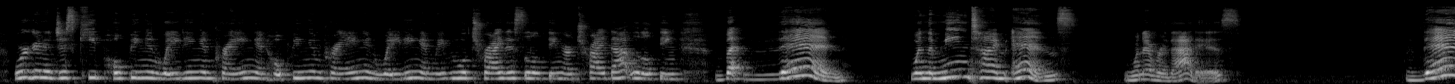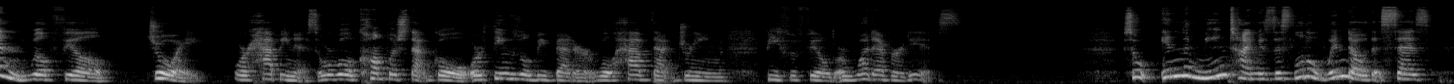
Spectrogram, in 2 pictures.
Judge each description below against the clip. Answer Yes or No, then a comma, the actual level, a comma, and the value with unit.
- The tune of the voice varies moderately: Yes, average, 4.8 semitones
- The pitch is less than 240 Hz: No, very high, 260 Hz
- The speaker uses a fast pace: No, average, 150 wpm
